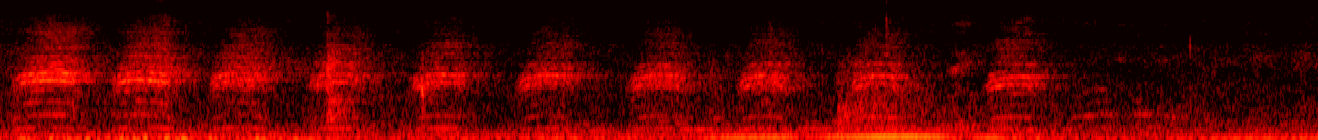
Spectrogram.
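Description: A bird calling in a fast series of about ten short, arched calls, roughly two a second, with a low rumble swelling underneath in the second half.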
